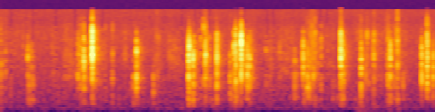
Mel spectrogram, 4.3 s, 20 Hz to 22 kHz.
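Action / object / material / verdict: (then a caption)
tap / foil-laminate face mask sachet / foil laminate / none. A flat foil-laminate face mask sachet with a penguin design is held in both hands while fingertips and nails tap and scratch it. Sharp, bright crinkles and taps come in uneven bursts, with their energy mostly above 2 kHz and almost nothing in the low end.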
